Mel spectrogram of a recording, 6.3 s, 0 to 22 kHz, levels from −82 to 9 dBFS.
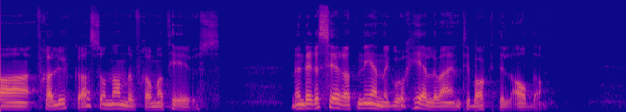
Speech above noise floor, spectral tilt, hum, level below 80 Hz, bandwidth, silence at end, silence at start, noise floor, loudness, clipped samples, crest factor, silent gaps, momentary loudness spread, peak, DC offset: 40 dB; -4.5 dB/octave; none; -82 dBFS; 18.5 kHz; 0.85 s; 0 s; -73 dBFS; -33 LUFS; under 0.1%; 18 dB; none; 10 LU; -14 dBFS; under 0.1%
